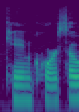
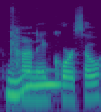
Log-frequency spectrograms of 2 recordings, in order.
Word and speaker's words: cane corso: thinking of getting a cane corso or kane corso however you should choose to pronounce it but maybe i'll get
